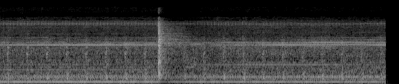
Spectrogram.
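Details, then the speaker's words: 2025 Toyota Camry, fast steady rhythmic churning that keeps time with the front passenger wheel. Suspected worn front wheel bearing, not confirmed; a scuff mark on the wheel suggests the car hit something. "2025 Camry rotational noise coming from the front passenger wheel. So, what I'm actually doing right now is I am listening for a bad wheel bearing."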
